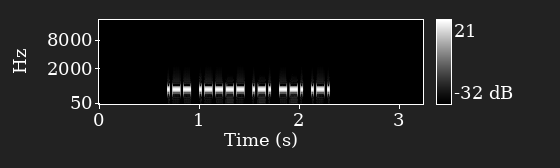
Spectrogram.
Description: Morse code, heard as a keyed tone, about 56 wpm, 700 Hz. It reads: W1RGR
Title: Speed Racing - USA 1x3 Call Signs 45wpm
